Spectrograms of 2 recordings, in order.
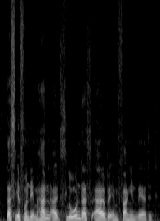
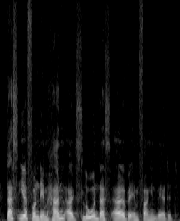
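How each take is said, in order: No difference in how they are said.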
